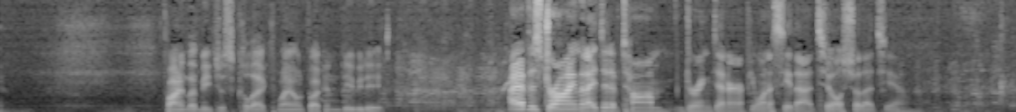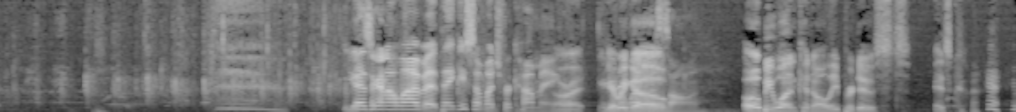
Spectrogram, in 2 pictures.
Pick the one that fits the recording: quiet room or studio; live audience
live audience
